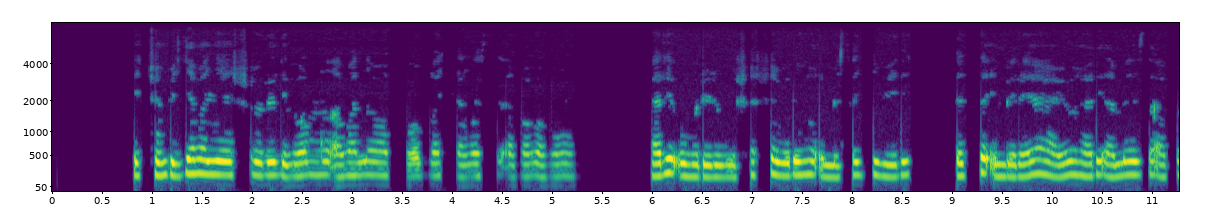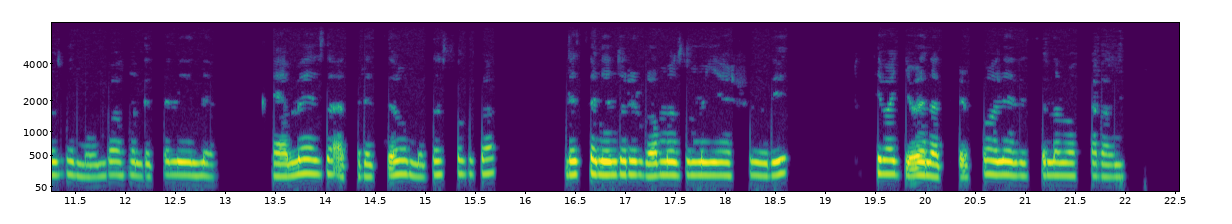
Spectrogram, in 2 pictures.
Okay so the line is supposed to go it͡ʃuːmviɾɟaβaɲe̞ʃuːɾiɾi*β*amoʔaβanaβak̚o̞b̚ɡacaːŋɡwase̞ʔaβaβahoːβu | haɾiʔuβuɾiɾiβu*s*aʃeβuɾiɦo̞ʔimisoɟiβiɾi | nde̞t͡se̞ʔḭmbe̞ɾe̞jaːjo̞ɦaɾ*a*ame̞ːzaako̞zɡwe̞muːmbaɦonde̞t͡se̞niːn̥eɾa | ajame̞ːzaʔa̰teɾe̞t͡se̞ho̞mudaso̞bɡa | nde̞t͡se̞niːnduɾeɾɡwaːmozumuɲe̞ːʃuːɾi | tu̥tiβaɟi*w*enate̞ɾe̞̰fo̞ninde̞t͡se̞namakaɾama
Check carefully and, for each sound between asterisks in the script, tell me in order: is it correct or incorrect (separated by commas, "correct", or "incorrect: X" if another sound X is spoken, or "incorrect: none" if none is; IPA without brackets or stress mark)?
correct, incorrect: ʃ, incorrect: i, correct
